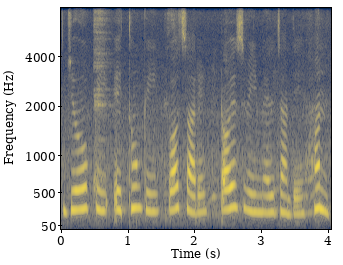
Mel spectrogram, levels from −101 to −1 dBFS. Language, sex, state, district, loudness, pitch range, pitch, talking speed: Punjabi, female, Punjab, Kapurthala, -16 LUFS, 235-275 Hz, 250 Hz, 165 wpm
